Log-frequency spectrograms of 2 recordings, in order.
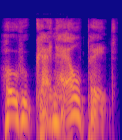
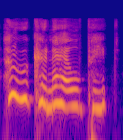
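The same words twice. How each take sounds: First: Lightly voiced fond husband; a plain man's hearty question; a hint of a cheerful father; Mister Tetterby. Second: High, slow, fond wife's cry; glad, affectionate woman; Missus Tetterby. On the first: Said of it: "cried Mister Tetterby". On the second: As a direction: sing it out with motherly delight. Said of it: "cried Missus Tetterby". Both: A narrator's reading.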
